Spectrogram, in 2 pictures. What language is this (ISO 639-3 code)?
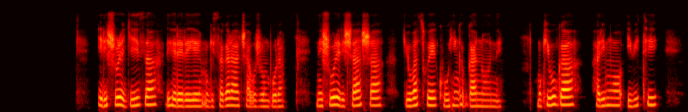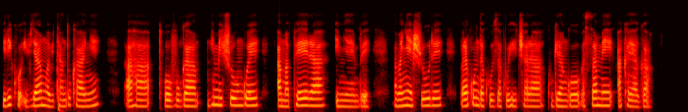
run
